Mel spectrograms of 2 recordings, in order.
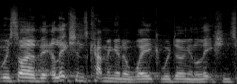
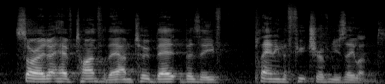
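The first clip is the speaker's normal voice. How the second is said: ordinary delivery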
